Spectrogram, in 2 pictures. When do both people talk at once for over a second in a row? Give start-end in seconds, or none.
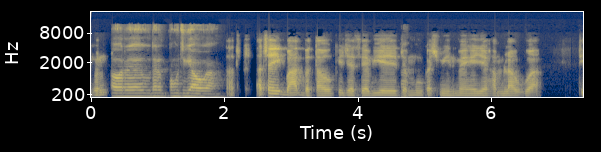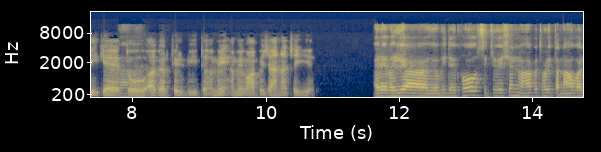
none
